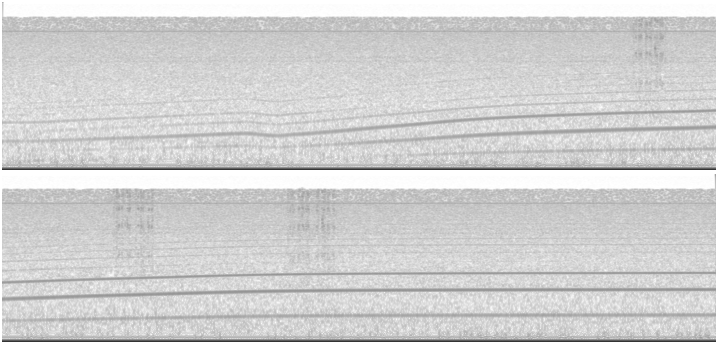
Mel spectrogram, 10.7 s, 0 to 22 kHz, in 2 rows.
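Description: Piper Cherokee PA-28-235's six-cylinder Lycoming engine and propeller at takeoff power during the takeoff roll, heard from inside the cabin. Its whine rises in pitch over several seconds, then holds steady over a constant rumble.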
